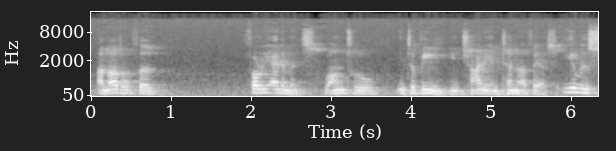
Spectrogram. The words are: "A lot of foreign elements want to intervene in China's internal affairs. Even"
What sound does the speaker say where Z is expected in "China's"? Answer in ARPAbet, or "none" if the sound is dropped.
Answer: none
